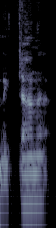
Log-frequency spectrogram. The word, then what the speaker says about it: McDonough: McDonough.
